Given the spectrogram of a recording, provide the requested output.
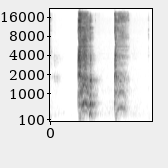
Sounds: Cough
